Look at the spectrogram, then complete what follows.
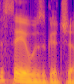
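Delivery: ordinary delivery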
